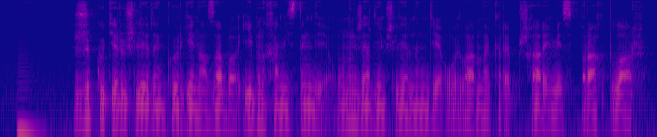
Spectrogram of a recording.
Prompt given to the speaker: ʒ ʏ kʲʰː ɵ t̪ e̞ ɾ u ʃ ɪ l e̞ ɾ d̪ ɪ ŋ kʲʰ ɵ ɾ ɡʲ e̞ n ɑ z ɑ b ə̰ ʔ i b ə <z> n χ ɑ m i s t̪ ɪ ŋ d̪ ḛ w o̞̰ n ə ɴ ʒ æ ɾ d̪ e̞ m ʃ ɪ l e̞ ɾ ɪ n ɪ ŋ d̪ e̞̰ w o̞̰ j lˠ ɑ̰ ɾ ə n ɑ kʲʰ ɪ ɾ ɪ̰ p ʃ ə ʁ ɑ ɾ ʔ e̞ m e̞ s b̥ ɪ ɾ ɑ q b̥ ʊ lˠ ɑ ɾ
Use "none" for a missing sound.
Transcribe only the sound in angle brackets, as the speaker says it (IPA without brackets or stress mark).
none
